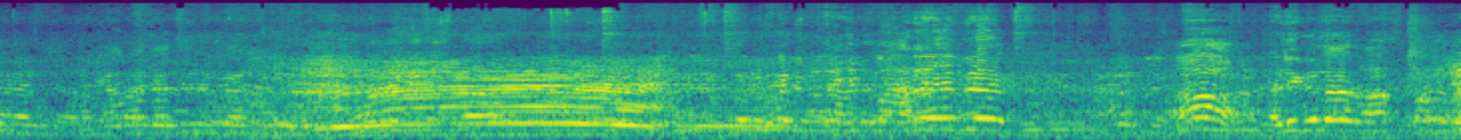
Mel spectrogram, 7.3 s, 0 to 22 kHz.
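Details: Bull calf, Friesian or crossbred, for sale at Aftabganj livestock market in Dinajpur, 7/6/26. A long, slightly rising and falling moo, followed by shorter, fainter bellows from other cattle amid busy crowd talk.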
